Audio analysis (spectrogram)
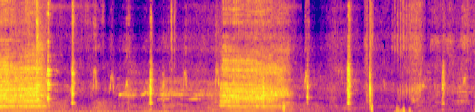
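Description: Ayam Cemani crossed with Black Australorp chickens cluck and squawk in short bursts, fairly close, with a few sharp knocks between calls.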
